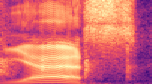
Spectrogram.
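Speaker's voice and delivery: ordinary talk, nothing marked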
